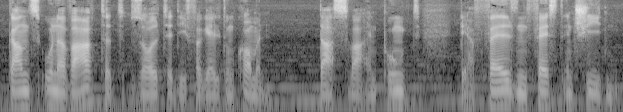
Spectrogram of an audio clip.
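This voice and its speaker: A man reading a literary first-person story in a measured, deliberate way with dramatic emphasis. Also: low-pitched, fairly bright tone. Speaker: audiobook reader.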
